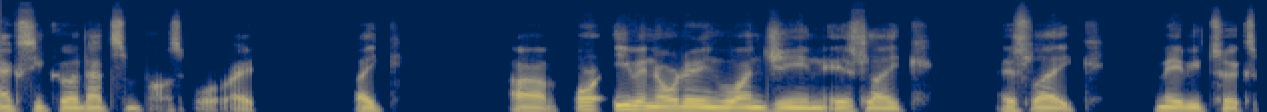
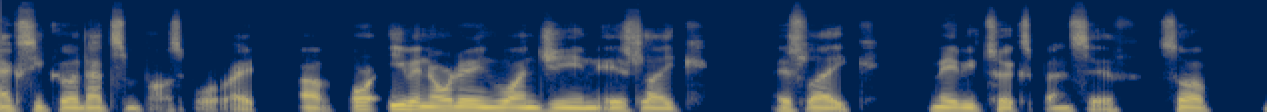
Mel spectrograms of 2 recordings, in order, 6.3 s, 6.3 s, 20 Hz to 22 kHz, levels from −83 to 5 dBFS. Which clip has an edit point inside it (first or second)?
second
